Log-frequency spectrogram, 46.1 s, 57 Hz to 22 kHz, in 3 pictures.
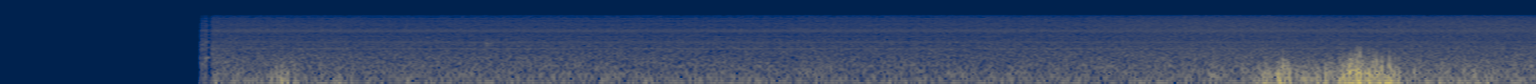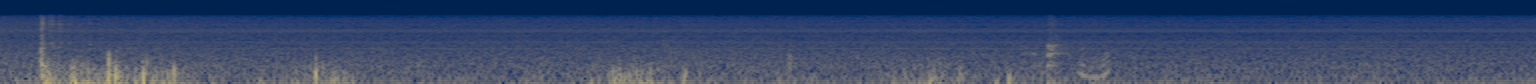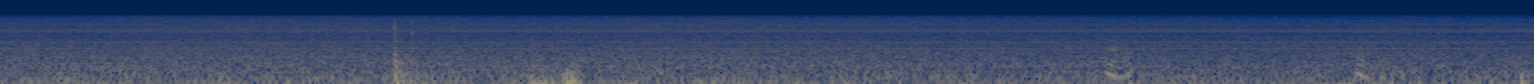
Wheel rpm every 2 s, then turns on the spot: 0, 0, 0, 0, 0, 0, 0, 0, 0, 0, 0, 0, 0, 0, 0, 0, 0, 0, 0, 0, 0, 0, 0.
none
